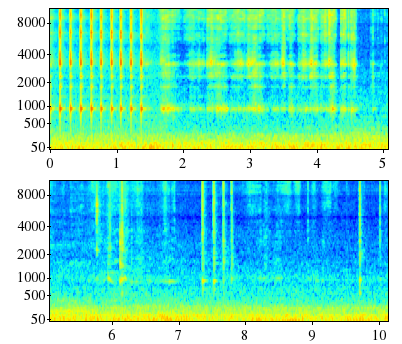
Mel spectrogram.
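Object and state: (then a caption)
Aluminium soda can, tapped and scratched. Fingernails tap and scratch the bottom and side of an unopened red aluminium orange soda can held in the hand. A quick run of about nine bright, metallic ticks comes first, then a few seconds of continuous, bright scratching with a ringing metallic tone. After that, a handful of sparse, sharp taps land over a quiet background.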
